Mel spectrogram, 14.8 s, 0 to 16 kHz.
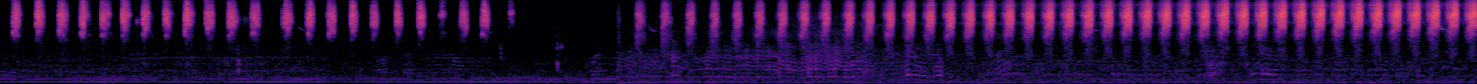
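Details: Club-legged grasshopper at Leogang, Austria, on 5 September 2023: a long train of high, dry rasping pulses, about two and a half per second, briefly halting near the middle, then resuming and growing steadily louder; faint low hum early on.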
